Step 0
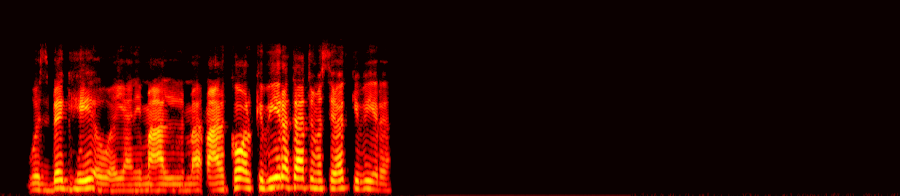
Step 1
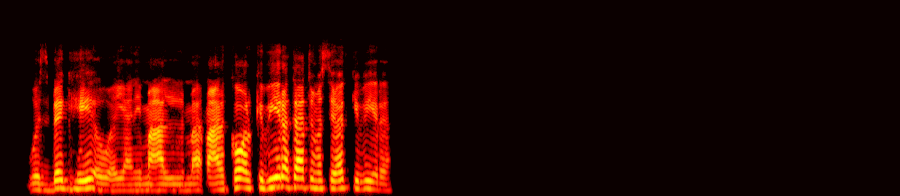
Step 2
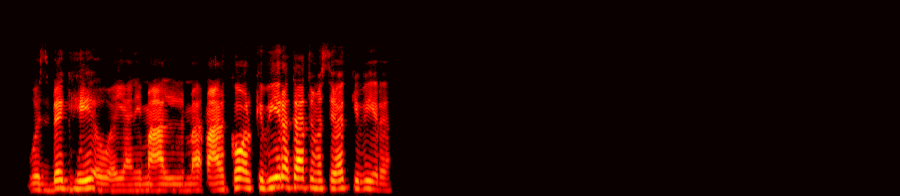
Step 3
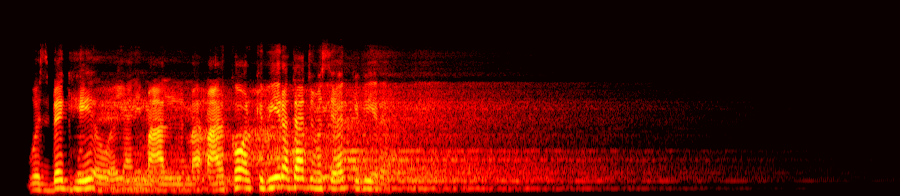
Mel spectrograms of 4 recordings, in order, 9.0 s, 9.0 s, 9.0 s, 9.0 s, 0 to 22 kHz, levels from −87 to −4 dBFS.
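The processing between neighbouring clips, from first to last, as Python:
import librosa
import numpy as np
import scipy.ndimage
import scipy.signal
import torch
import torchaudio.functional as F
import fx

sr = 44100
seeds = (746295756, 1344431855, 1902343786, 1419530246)

y1 = scipy.signal.sosfilt(scipy.signal.butter(4, 110.0, 'highpass', fs=sr, output='sos'), x)
y2 = fx.quant_float(y1, sr, bits=8)
y2 = y2 * 10.0 ** (-5.5 / 20.0)
y3 = fx.echo_diffused(y2, sr, ms=535, feedback_pct=50, wet_db=-10)
y3 = y3 * 10.0 ** (6.5 / 20.0)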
